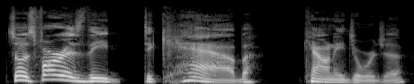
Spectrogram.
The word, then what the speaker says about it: DeKalb: But I was calling to tell you that so the L in DeKalb is silent, just because I'm from Atlanta, and it can be very confusing. And I'm not getting on to you because a lot of people make that mistake. But if you ever have another DeKalb County situation, you can not have to try so hard to pronounce that L because it's a silent L.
